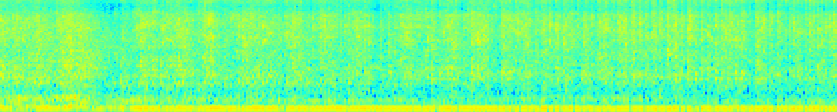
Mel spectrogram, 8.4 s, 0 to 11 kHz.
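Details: 1957 Chevy pickup with a swapped big-block V8: loud, deep rumble with a lumpy, uneven beat and sharp exhaust crackle, a choppy idle, timing likely a touch off.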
